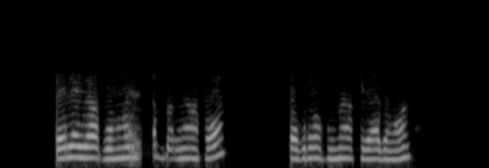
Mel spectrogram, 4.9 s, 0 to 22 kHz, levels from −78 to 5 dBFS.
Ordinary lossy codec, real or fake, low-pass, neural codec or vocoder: Opus, 24 kbps; fake; 3.6 kHz; codec, 16 kHz, 16 kbps, FreqCodec, smaller model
